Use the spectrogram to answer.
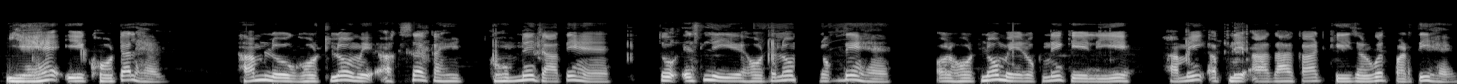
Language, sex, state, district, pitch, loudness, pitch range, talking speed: Hindi, male, Uttar Pradesh, Budaun, 155 Hz, -15 LUFS, 140-180 Hz, 135 wpm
